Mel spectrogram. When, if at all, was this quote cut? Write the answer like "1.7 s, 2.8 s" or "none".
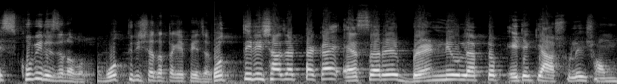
1.0 s, 2.1 s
